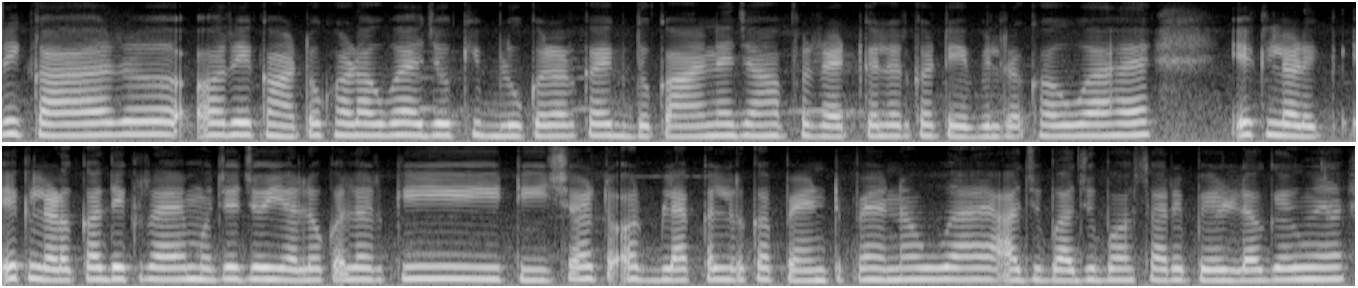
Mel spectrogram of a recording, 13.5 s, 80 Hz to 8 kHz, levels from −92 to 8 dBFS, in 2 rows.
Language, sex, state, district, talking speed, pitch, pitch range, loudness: Hindi, female, Bihar, Darbhanga, 250 wpm, 235 Hz, 225-240 Hz, -15 LUFS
